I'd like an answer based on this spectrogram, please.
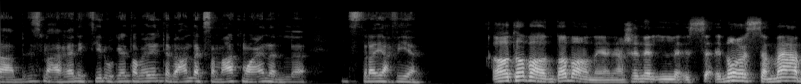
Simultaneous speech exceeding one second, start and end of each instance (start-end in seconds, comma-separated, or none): none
